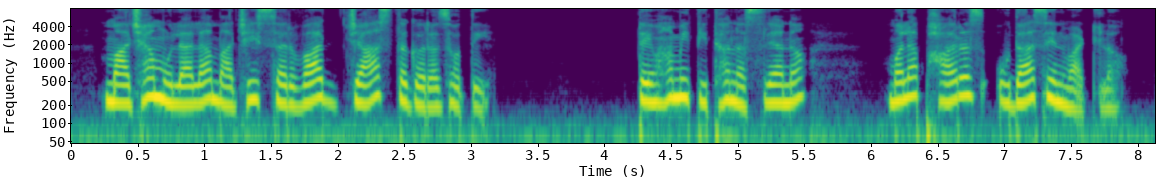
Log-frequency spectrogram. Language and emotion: Marathi, sad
